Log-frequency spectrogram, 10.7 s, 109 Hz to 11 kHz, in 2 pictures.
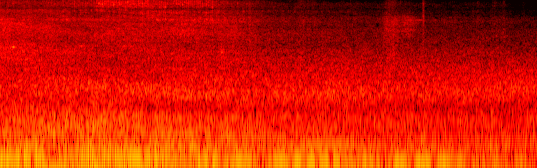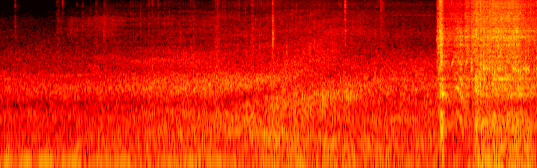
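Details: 1985 Mercedes 300D turbo diesel, long unused, with a new battery, brake booster and vacuum pump; catches and settles into a steady low rumbling idle with no knocks or misses. Normal start and idle.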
